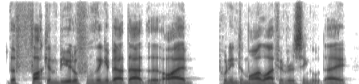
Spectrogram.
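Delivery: usual speaking voice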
